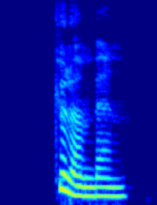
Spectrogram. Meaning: 1. otherwise 2. after all, anyway
- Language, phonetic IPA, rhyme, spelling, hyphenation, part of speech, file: Hungarian, [ˈkylømbɛn], -ɛn, különben, kü‧lön‧ben, adverb, Hu-különben.opus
